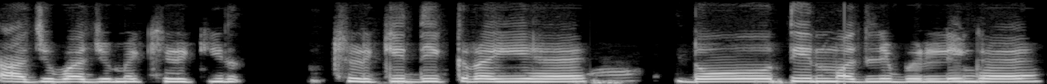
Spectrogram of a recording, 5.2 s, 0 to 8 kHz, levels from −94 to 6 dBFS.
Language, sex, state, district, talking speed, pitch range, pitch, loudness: Hindi, male, Maharashtra, Chandrapur, 150 wpm, 255-270 Hz, 260 Hz, -14 LUFS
